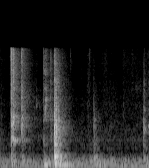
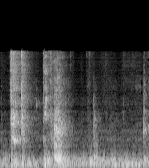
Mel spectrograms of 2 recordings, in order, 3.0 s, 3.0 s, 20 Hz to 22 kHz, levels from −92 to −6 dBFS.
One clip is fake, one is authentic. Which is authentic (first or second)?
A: first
